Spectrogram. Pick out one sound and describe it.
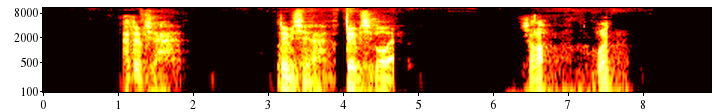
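A young man apologises in a raised, urgent voice.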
